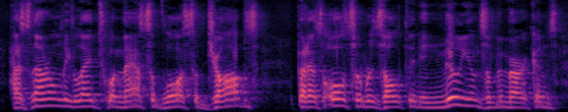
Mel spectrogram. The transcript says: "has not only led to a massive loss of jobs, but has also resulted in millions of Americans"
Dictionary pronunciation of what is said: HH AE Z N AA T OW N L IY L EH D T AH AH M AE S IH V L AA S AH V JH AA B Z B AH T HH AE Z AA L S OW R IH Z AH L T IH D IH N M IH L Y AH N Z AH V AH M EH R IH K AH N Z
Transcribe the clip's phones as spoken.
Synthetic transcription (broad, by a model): HH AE Z N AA T OW N L IY L EH D T AH AH M AE S IH V L AA S AH V JH AA B Z B AH T HH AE Z AA L S OW R IH Z AH L T IH D IH N M IH L Y AH N Z AH V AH M EH R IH K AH N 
